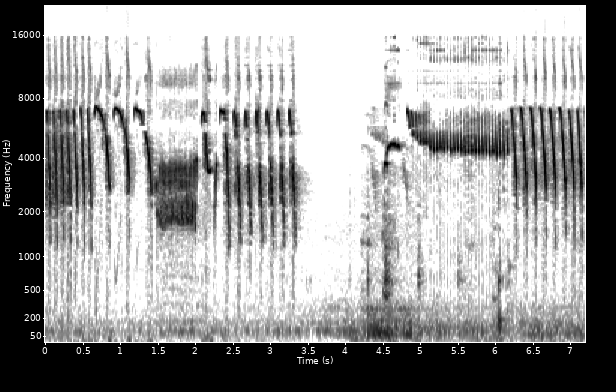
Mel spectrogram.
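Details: Canary song used as tutor audio for young birds. Loud, rapid, high trills of repeated notes, then a buzzy rolling segment, a brief quiet gap and a sustained whistled note leading into another fast trill.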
